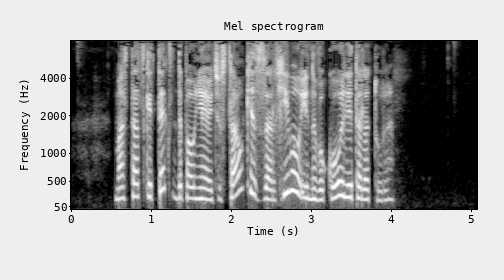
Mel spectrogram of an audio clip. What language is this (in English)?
Belarusian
